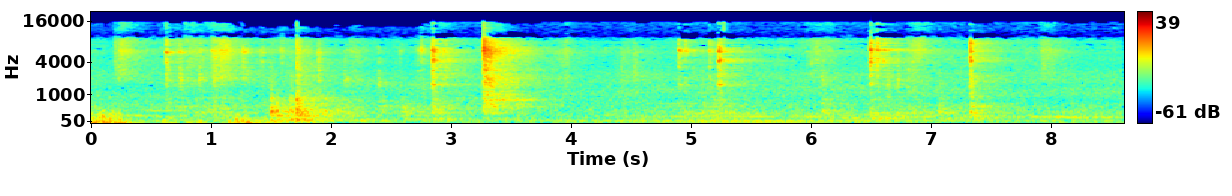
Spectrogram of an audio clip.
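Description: Scattered sharp clicks and knocks of metal and hard plastic as the wheel-guard arm is fitted at its pivot on a tyre balancing machine, over a steady low hum.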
